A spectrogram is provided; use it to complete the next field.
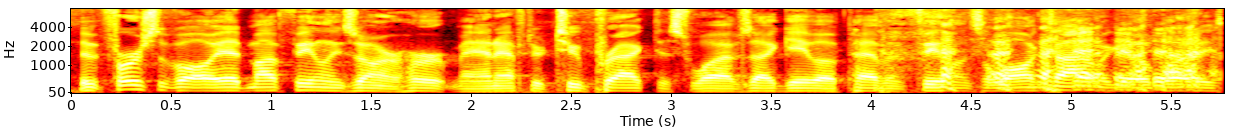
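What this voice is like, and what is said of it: Southern American accent. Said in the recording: “I know my accent is indistinguishable. ... I'm the only Southern guy with the accent”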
